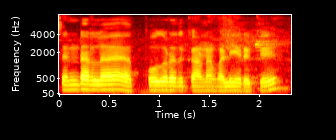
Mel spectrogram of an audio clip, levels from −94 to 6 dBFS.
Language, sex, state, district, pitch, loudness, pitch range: Tamil, male, Tamil Nadu, Kanyakumari, 125 Hz, -17 LUFS, 115-140 Hz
